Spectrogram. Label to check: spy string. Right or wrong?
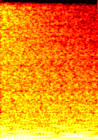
Right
